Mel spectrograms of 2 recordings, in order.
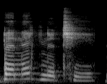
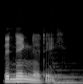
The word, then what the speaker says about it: benignity: Benignity. – Benignity. – Benignity. – Okay. Yeah. So it sounds like dignity, but it's benignity. On her deathbed, the fortitude and benignity of this best of women did not desert her.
